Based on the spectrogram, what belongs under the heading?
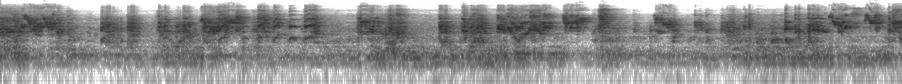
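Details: Warbling budgerigars, a recording aimed at encouraging breeding: rapid stuttering chirps and squeaks packed tightly together, scratchy high-pitched chatter continuing with only tiny breaks.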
